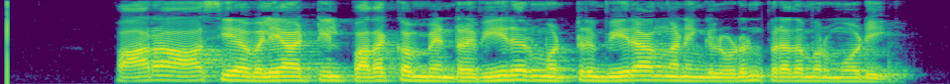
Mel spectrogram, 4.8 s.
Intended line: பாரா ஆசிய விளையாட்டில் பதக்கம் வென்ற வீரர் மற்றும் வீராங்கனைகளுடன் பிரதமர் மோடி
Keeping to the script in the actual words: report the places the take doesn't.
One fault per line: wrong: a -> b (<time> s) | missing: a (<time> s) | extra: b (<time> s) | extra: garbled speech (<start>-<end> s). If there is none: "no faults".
no faults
